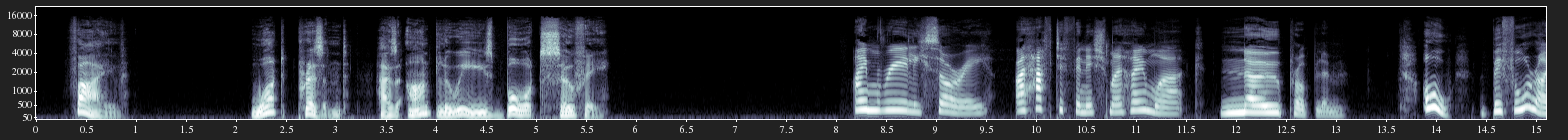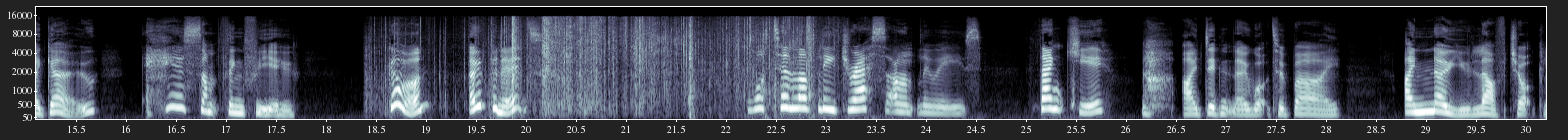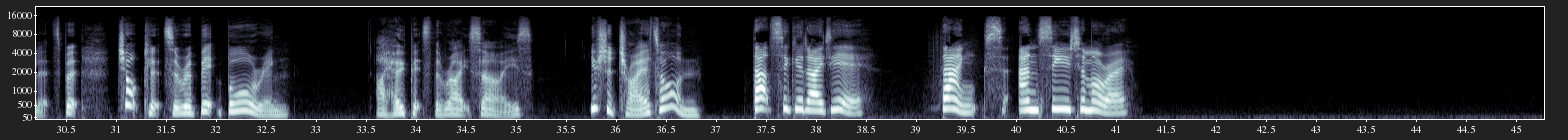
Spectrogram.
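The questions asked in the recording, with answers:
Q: What present has Aunt Louise bought Sophie?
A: a dress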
